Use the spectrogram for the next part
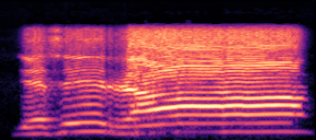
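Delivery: "रा" held long and said strongly; long loud raa. Shown as a demonstration. Teacher showing the long aa in रा, slow and strong. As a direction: stretch "रा" very slowly with force. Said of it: "जोर से बोलेंगे".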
